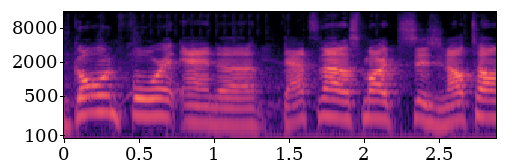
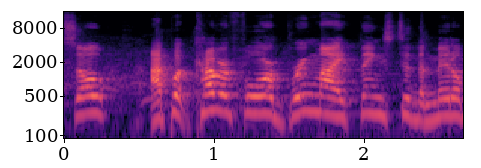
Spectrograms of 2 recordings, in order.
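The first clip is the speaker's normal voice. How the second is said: ordinary delivery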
